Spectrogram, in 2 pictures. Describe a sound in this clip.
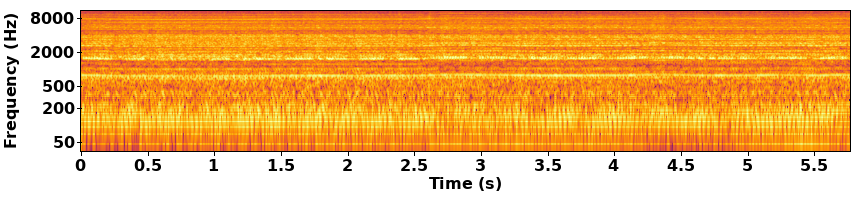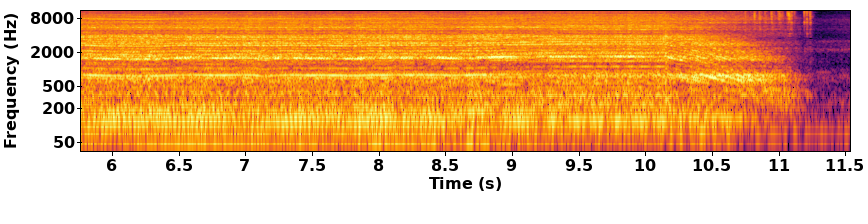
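Sandpaper rubs against spinning wood.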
